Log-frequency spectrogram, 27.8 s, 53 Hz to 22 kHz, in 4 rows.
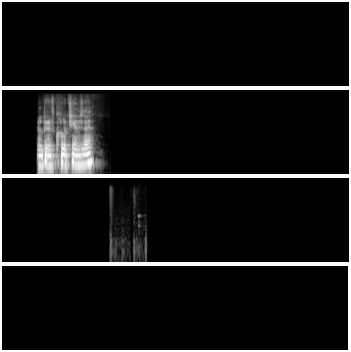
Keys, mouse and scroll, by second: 0.2 Down, 2.2 Up, 2.5 Down, 3.0 Down, 3.3 Up, 3.9 Up, 6.3 Down, 8.5 click, 9.1 Up, 10.4 click, 10.9 Up, 11.3 Up, 20.8 click, 22.8 click, 24.9 l, 25.9 l, 27.3 click.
